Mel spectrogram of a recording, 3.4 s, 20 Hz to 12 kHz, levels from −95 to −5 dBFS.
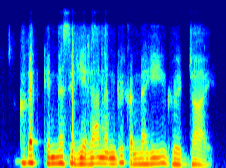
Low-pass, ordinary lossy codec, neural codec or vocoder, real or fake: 7.2 kHz; Opus, 16 kbps; codec, 16 kHz, 0.5 kbps, X-Codec, HuBERT features, trained on balanced general audio; fake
